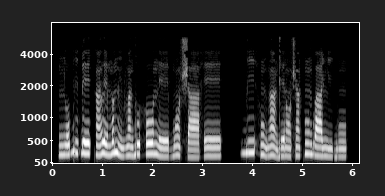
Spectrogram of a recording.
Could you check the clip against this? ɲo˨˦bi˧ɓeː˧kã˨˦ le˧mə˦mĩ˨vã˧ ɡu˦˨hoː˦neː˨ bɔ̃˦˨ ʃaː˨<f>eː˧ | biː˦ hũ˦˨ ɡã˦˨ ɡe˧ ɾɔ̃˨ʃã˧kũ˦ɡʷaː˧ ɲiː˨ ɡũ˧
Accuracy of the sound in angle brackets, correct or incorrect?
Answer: incorrect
